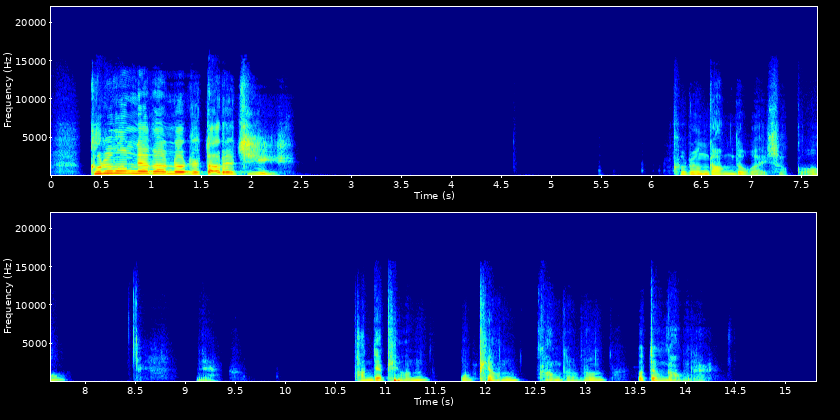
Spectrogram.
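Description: An elderly man speaks with animation into a microphone, in bursts with pauses.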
